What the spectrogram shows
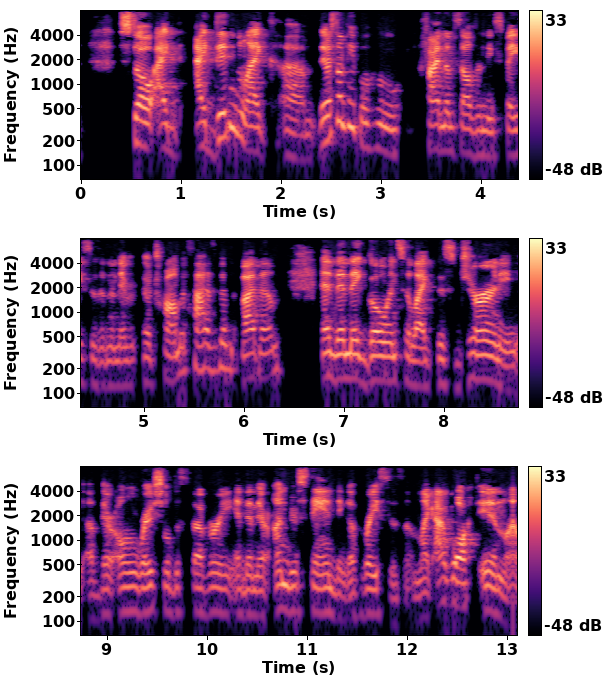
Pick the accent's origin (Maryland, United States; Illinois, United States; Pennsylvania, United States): Maryland, United States; Baltimore; I grew up in Baltimore, so not far from Philadelphia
